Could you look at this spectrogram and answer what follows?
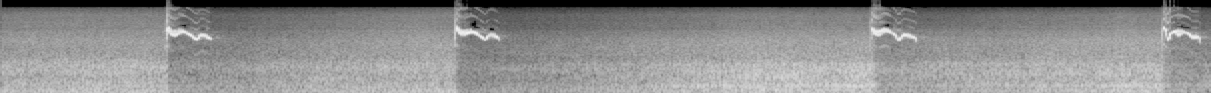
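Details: Caged male white-eye, separated from the female, heard after its cover is opened, with wild white-eyes coming around. Four thin, high, downslurred chirps arrive about every two seconds. A steady hiss rises between them.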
